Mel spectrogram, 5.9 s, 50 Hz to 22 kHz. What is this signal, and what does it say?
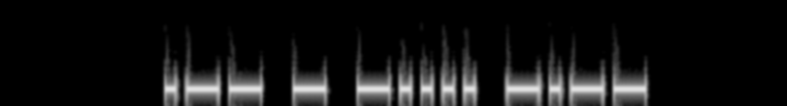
Morse code, heard as a keyed tone, about 15 wpm, 700 Hz. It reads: WT6Y
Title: USA Call Signs - 4 Characters - Repeated 2x - 15wpm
